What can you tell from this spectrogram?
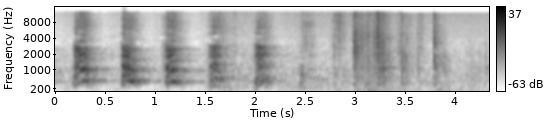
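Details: Golden Retriever barking in quick repeated bursts that fade in strength, followed by a second of scuffling and rustling noise near the end.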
